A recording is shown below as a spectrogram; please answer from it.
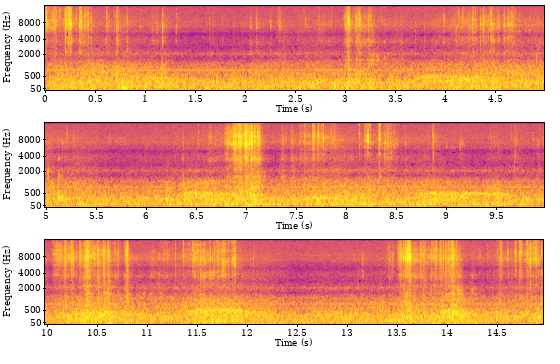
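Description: A pink and green plastic rainbow slinky, a hollow coil spring toy, is held in both hands and stretched, compressed and shaken, so its coils clatter against each other. The result is soft, bright crinkly rustling in repeated bursts, with sharper clicky peaks, over a faint steady hiss.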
